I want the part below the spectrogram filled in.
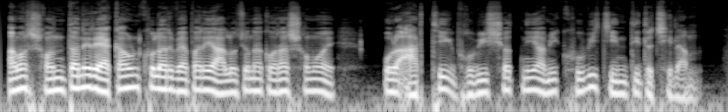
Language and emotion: Bengali, sad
